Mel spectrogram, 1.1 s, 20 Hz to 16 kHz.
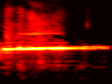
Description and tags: Sound of person whistling in hallway, recorded with the built in microphone of a Mac computer
f13, FND112, Whistle, Whistling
